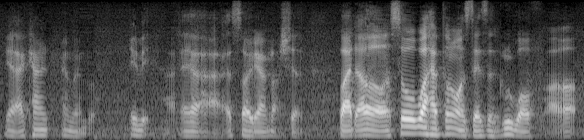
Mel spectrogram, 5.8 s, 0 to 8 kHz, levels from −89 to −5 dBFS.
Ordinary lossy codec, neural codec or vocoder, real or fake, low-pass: none; codec, 16 kHz, 0.8 kbps, ZipCodec; fake; none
